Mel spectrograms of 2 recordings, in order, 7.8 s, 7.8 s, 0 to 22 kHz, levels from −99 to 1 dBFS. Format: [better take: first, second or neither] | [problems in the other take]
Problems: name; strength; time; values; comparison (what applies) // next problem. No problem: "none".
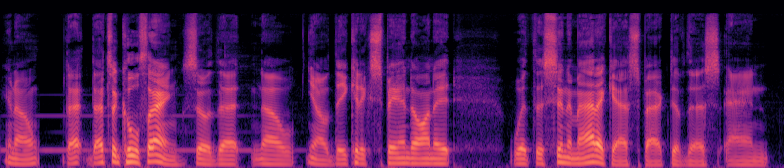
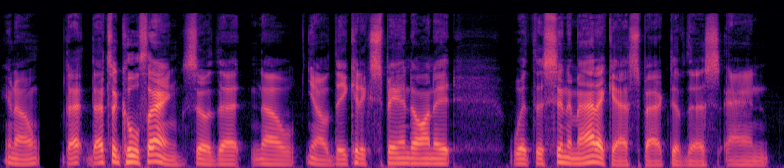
second | alarms or sirens; faint; until 3 s; 25 dB below the speech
